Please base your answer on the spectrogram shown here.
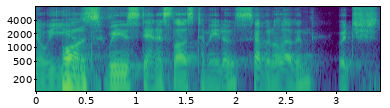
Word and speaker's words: Stanislaus: It's uh Stanislaus.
